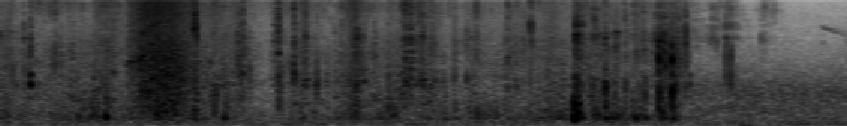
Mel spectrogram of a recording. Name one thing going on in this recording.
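Footsteps rustle through tall grass and crunch on gravel.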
